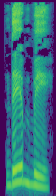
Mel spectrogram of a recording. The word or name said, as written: ದೆಬ್ಬೆ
